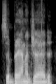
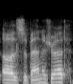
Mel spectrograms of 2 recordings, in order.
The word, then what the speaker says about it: Zibanejad: I can never pronounce his name. Zibanejad. – Micah Zibanejad? – Yeah, that's it. Zibanejad.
